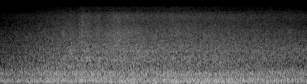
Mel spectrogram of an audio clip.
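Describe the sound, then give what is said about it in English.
Powerful Pacific Ocean surf roars continuously against the Washington State coast, a dense, steady wash of big whitecaps crashing in, with a windy rush layered over it. Loud, with no voices. “Big whitecaps crashing in and sea stacks behind.”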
